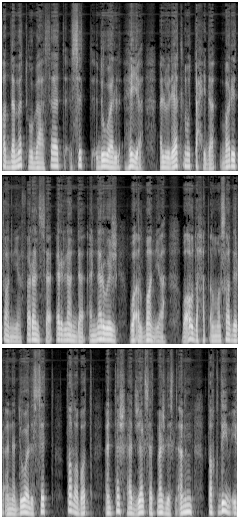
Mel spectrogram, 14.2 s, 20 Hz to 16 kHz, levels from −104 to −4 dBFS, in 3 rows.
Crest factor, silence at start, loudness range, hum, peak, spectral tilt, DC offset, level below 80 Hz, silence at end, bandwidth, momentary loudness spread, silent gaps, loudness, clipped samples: 18 dB; 0 s; 1 LU; none; -4 dBFS; -6.5 dB/octave; under 0.1%; -46 dBFS; 0 s; 16 kHz; 8 LU; none; -23 LUFS; under 0.1%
